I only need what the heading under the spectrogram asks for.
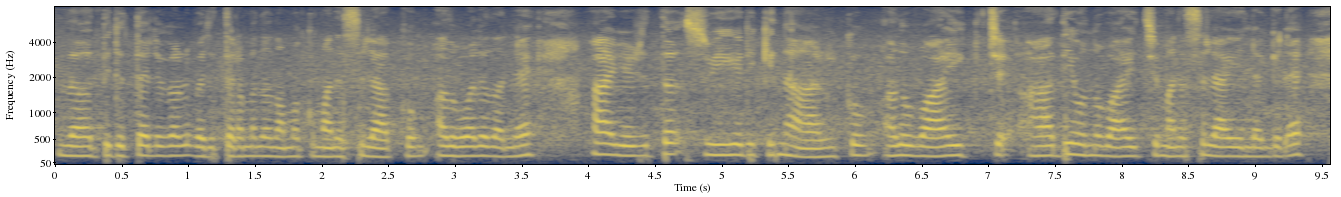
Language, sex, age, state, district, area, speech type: Malayalam, female, 45-60, Kerala, Alappuzha, urban, spontaneous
